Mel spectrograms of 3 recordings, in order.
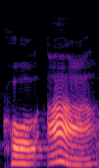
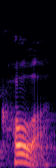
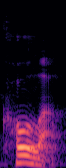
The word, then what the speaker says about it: Cola: So we don't say cola, we say cola. It's like a very reduced short sound there, cola.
